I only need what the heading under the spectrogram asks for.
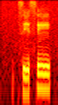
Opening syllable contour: low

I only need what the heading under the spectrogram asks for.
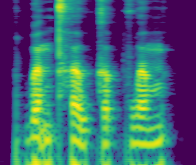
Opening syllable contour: rising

